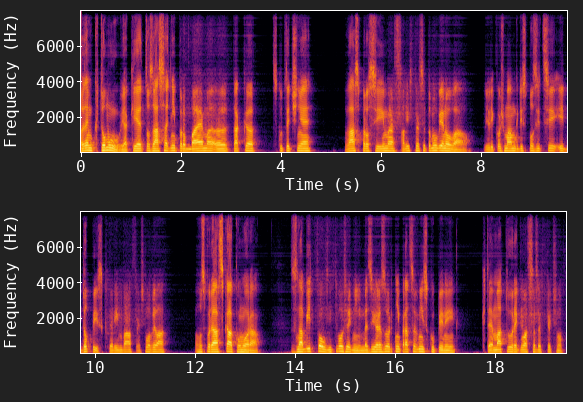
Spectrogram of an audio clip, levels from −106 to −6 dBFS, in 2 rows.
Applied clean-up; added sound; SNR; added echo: neural mask model DeepFilterNet 3.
